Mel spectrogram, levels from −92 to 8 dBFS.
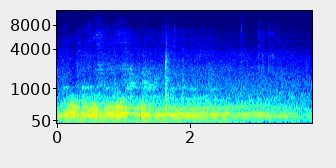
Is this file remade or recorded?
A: recorded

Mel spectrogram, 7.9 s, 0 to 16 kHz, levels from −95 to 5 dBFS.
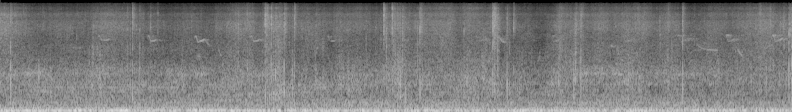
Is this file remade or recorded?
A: recorded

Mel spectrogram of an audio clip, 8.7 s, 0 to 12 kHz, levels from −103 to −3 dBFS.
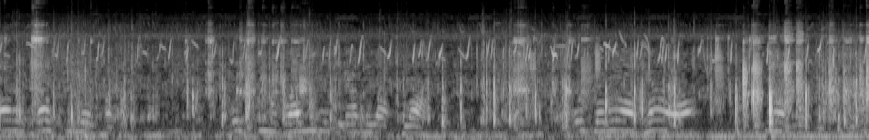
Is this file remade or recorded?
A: recorded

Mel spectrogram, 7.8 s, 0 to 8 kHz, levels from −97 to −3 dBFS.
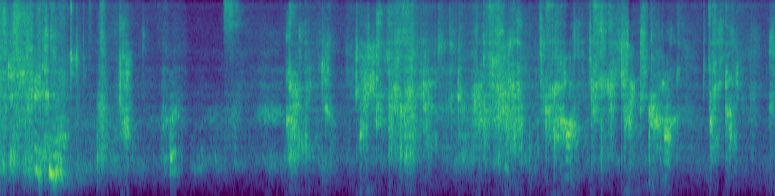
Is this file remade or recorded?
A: remade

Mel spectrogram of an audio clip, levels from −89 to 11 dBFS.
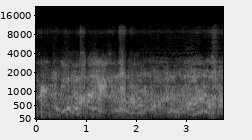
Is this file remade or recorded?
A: remade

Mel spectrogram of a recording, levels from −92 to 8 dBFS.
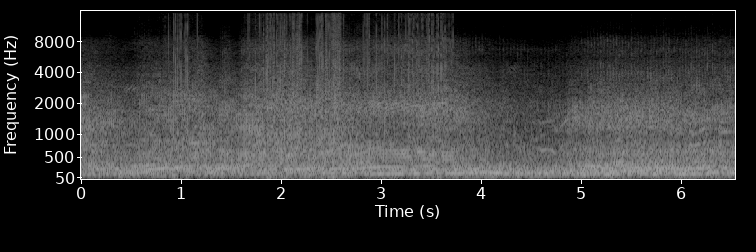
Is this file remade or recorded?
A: recorded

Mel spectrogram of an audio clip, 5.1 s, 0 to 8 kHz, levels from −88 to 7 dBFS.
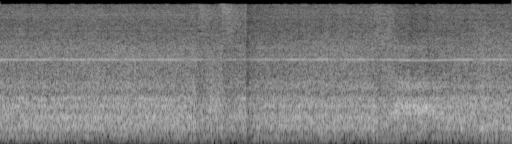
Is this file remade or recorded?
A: recorded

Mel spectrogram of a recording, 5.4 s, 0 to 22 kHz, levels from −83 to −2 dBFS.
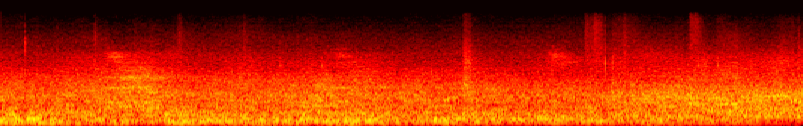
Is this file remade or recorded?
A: remade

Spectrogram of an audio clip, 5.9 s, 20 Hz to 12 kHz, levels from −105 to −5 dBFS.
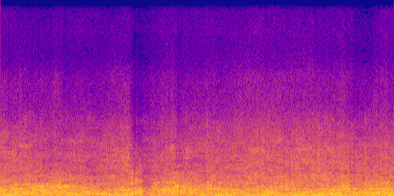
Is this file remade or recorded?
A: remade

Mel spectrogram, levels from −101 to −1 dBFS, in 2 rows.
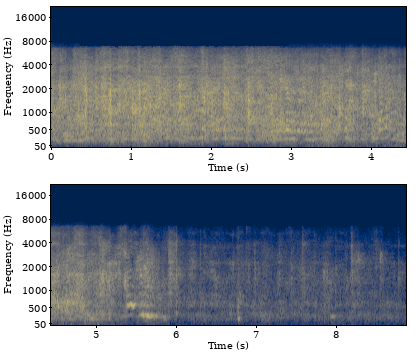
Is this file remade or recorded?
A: remade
